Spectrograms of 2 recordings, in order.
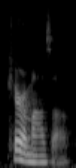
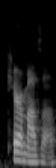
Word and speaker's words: Karamazov: Karamazov.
